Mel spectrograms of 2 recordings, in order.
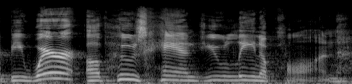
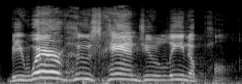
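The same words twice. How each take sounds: First: Measured, slow warning; slow, deliberate caution. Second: Louder, punched warning with BEWARE stressed; loud preached repeat. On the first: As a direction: lay each word down slowly. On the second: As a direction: call it out to the whole church. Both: Shown as a demonstration.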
